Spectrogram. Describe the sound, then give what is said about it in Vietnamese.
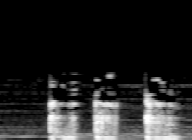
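A woman clears her throat three times in quick succession, each a short rough burst, over a steady low background tone. “hắng giọng.”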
